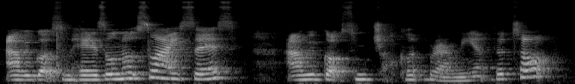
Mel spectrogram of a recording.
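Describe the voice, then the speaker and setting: A woman's voice: a little high, lively intonation, unhurried, fairly bright tone. A woman hosting storytime for young children in a sing-song, questioning manner, chatting and reading aloud. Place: indoors at home. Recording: echoey home room.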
